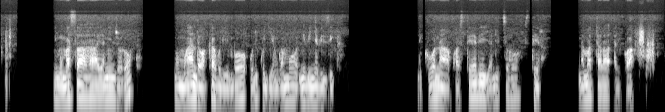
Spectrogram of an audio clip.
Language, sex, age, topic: Kinyarwanda, male, 50+, government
